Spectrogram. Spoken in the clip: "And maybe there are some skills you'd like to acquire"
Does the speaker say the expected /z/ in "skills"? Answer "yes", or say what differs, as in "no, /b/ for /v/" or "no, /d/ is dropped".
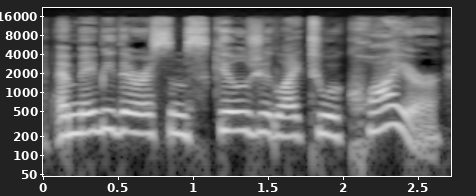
yes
